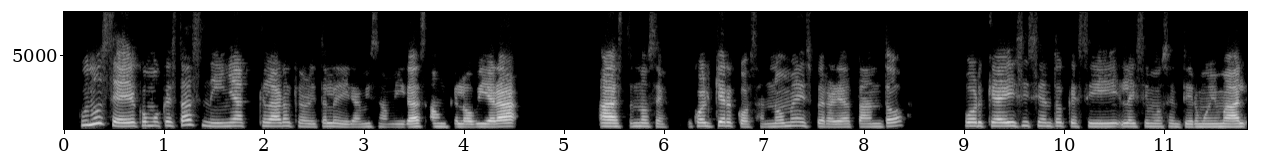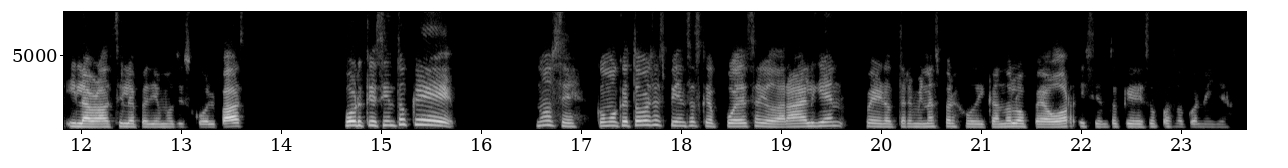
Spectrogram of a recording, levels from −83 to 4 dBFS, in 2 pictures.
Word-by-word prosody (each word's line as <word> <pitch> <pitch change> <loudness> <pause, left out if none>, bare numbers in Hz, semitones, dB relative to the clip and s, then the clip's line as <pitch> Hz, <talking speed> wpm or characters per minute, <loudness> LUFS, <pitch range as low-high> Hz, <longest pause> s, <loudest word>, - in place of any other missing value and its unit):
Pues 305 +2 0
no 405 +4 +4
sé, 240 - +3
como 260 0 -3
que 265 - -2
estás 300 +4 -1
niña, 230 -1 -1
claro 235 0 +1
que 215 - -10
ahorita 195 +1 -6
le 215 -1 -1
diría 185 -1 -4
a - - -10
mis 195 -1 -9
amigas, 185 +2 +2
aunque 195 -1 -3
lo 190 -1 +2
viera 195 +3 +7 0.8
hasta, 215 -1 +6
no 220 0 -1
sé, 195 -3 -9 0.2
cualquier 230 +2 +2
cosa. 190 -2 -5
No 205 +3 -3
me 250 +2 -3
esperaría 190 -3 -2
tanto, 195 +7 -2 0.6
porque 240 -1 +1
ahí 235 0 +5
sí 255 - -6
siento 235 0 -5
que 220 - -4
sí 205 +1 -1
la 215 0 +1
hicimos 205 -1 -5
sentir 190 -1 -5
muy 195 0 0
mal 195 +1 +5
y 215 - -1
la 195 -2 +7
verdad 190 0 +4
sí 210 - -3
le 200 -1 0
pedimos 190 0 -5
disculpas 195 +3 +2 1.0
porque 280 0 +5
siento 285 +5 -2
que, 305 -6 +4 0.8
no 285 +3 -3
sé, 220 -5 -6
como 260 +2 -2
que 270 0 +1
tú 290 - -1
a 290 - +3
veces 300 -2 -2
piensas 260 -2 -5
que 225 -3 -4
puedes 215 +2 -2
ayudar 195 -5 0
a 200 +1 +2
alguien, 240 +2 -2 0.2
pero 200 -3 -3
terminas 195 +1 -6
perjudicándolo 195 0 -3
peor. 185 +3 +1
Y 220 - -7
siento 195 0 -10
que 190 0 -5
eso 185 +2 -8
pasó 195 0 -11
con 185 0 -11
ella. 180 -1 -24
205 Hz, 185 wpm, -21 LUFS, 190-235 Hz, 1.0 s, viera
